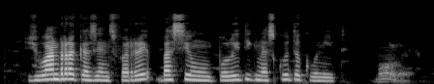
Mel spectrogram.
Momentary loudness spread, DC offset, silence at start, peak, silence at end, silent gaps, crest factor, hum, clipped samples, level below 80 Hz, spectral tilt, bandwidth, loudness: 20 LU; under 0.1%; 0.3 s; 0 dBFS; 0.25 s; none; 22 dB; none; under 0.1%; -62 dBFS; -4.5 dB/octave; 11.5 kHz; -20 LUFS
